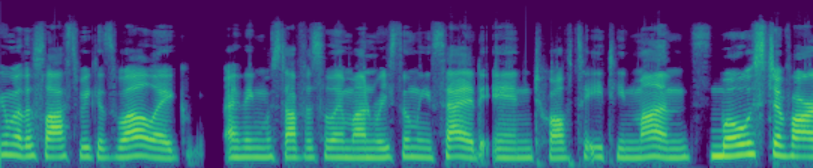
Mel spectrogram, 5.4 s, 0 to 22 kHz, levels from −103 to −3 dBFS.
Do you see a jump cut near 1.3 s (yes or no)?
yes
